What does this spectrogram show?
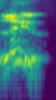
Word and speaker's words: Lui: I work with them personally um Mr Lou hi now before we go on I'm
